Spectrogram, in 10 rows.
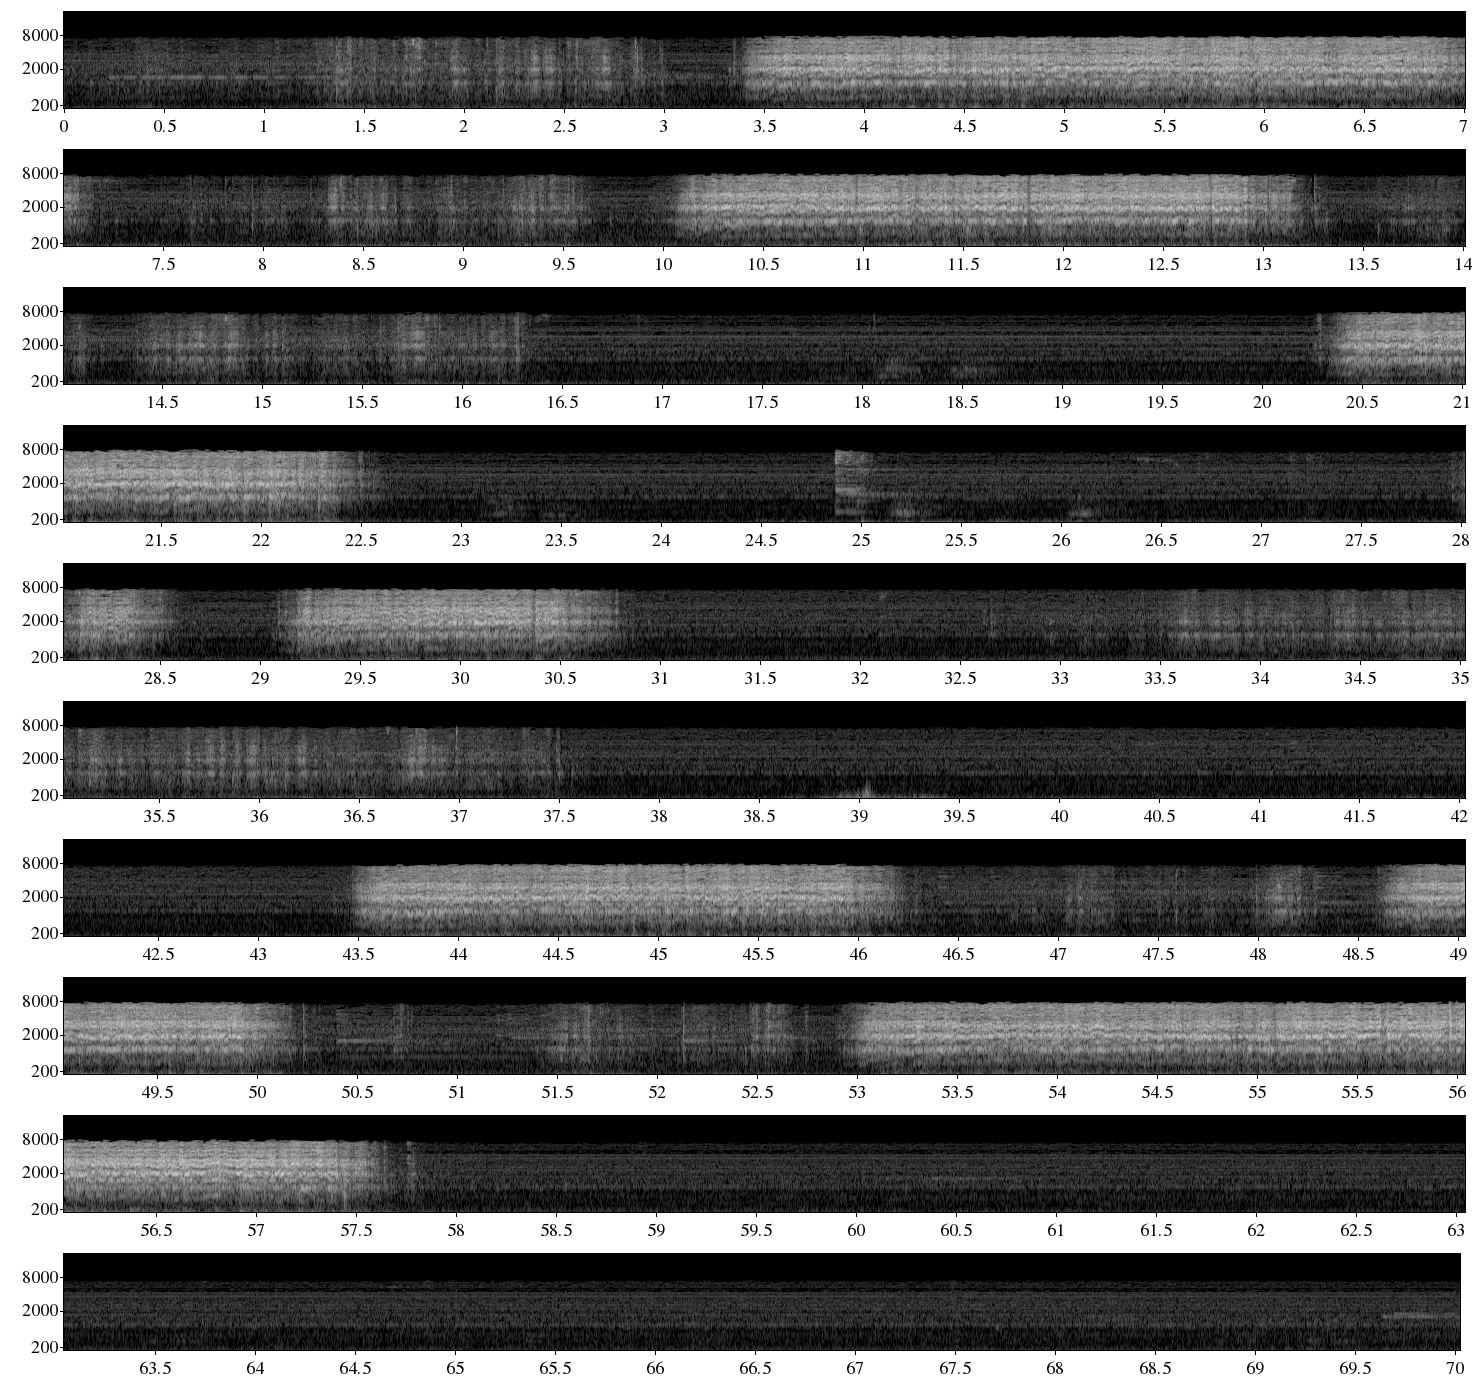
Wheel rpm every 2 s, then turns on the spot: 30, 40, 150, 70, 20, 140, 70, 20, 10, 0, 110, 10, 0, 0, 70, 40, 0, 20, 10, 0, 0, 30, 140, 20, 80, 20, 70, 160, 110, 0, 0, 0, 0, 0, 0.
0-2 6-8 14-16 34-38 46-48 50-52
